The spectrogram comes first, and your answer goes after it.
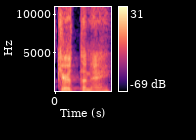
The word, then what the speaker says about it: Kirtane: Second, as you know, it's actually pronounced Kirtane. Oh, Kirtane, sorry.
